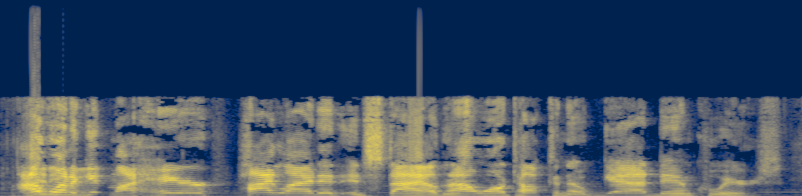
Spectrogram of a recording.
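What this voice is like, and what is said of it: Put-on Southern accent. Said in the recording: “speaking as himself, ironically ... That is my typical Southern accent.”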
